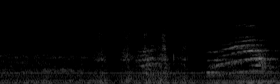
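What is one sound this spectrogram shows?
A cleaver chops through meat on a cutting board.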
